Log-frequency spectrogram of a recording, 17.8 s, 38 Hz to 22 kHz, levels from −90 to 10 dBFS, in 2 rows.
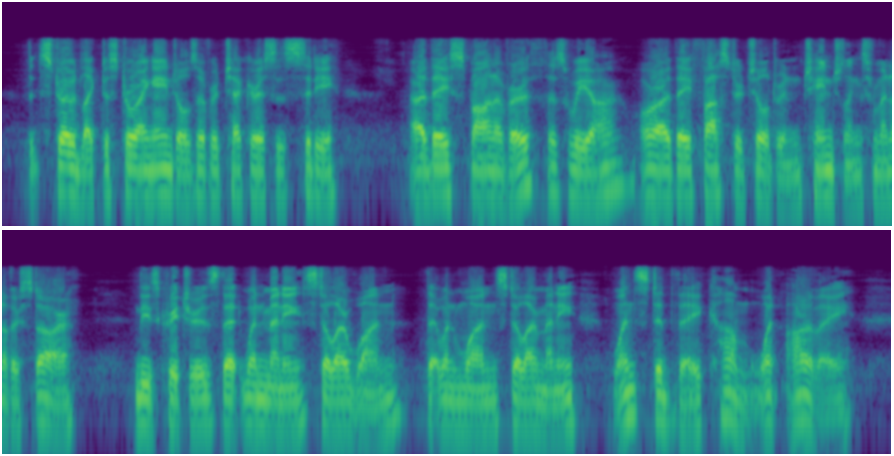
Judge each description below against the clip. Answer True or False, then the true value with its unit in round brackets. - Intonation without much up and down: True (2.2 semitones)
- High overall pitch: False (90 Hz)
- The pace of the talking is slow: False (155 wpm)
